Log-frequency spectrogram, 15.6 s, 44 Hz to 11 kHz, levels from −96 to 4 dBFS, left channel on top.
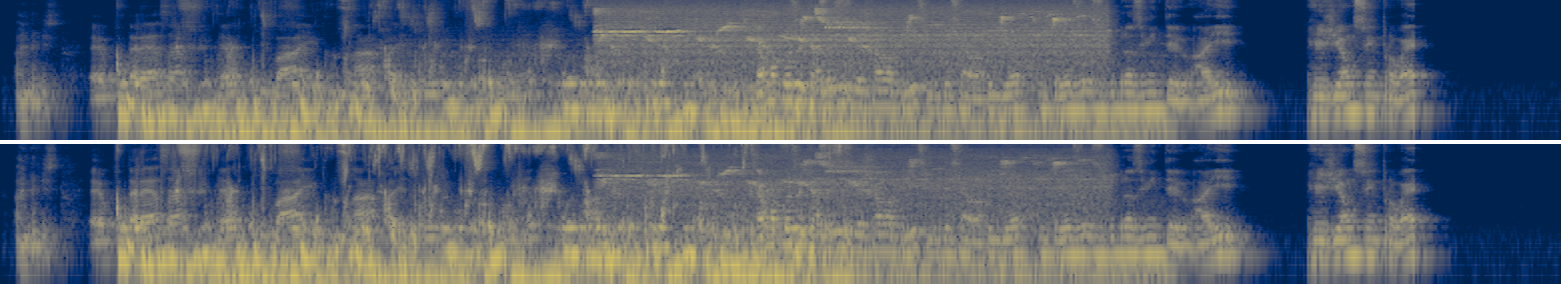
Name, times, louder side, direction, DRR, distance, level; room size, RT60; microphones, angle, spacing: voice 1, 0.1-0.6 0.9-6.3 6.9-7.7, right 2 dB, 40° right, 1.9 m, -39 dB
sound 1, 1.1-8.5, right 3 dB, 65° right, 0.8 m, -26 dB
sound 2, 3.7-11.7, equal, 60° left, 2.5 m, -41 dB
sound 3, 5.9-11.1, left 6 dB, 80° left, 3.3 m, -32 dB
voice 2, 7.5-12.5 13.1-14.1, equal, 5° left, 0.8 m, -32 dB
12.0 x 10.0 x 4.5 m
head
